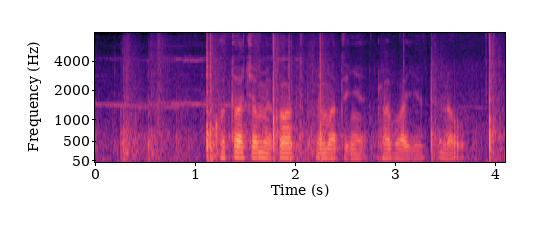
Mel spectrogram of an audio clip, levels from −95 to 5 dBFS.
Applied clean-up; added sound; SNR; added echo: none; Fireworks; 6 dB; none.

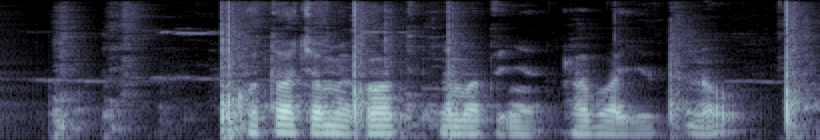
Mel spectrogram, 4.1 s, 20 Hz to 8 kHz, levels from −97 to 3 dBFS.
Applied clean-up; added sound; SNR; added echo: classical method log-MMSE.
